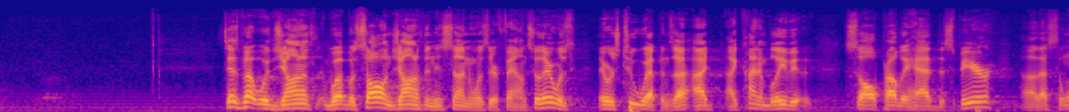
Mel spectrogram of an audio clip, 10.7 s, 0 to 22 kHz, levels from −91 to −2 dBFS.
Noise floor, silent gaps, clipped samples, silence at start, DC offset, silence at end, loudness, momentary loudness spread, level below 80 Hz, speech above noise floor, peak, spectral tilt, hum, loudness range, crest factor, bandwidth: -59 dBFS; none; under 0.1%; 2.25 s; under 0.1%; 0 s; -23 LUFS; 10 LU; -54 dBFS; 35 dB; -4 dBFS; -3.5 dB/octave; none; 4 LU; 20 dB; 16 kHz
